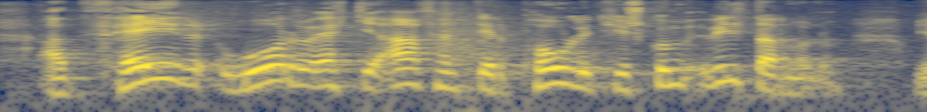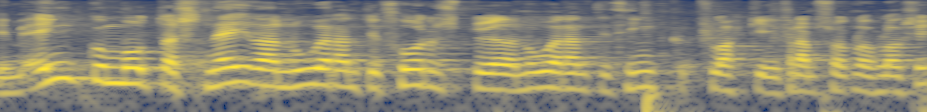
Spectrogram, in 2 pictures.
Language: Icelandic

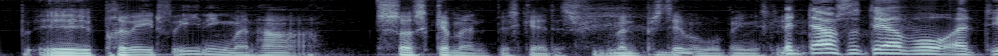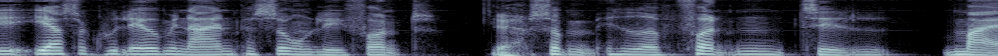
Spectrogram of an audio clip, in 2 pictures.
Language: Danish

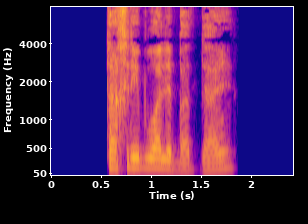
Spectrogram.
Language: Pashto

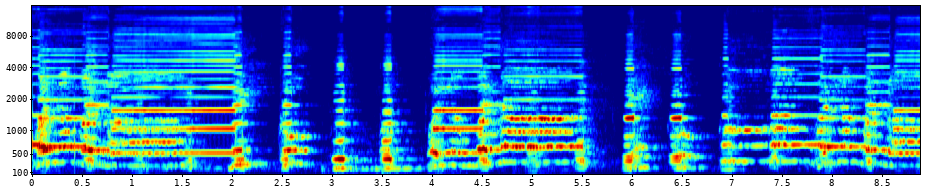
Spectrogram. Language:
Greek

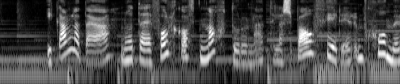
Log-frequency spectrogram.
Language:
Icelandic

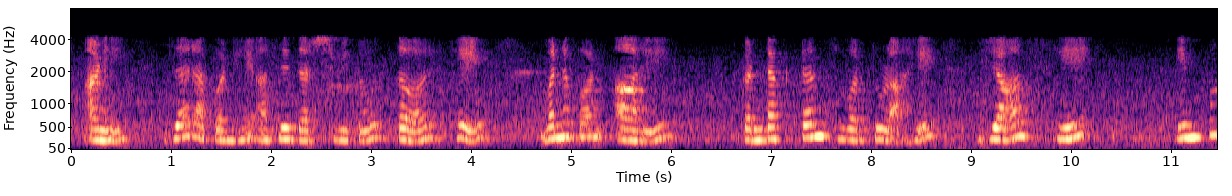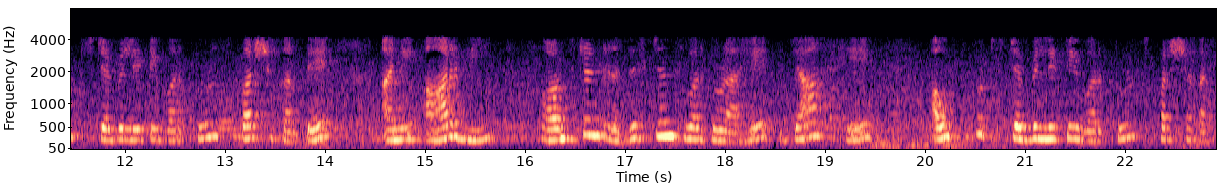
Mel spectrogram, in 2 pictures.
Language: Marathi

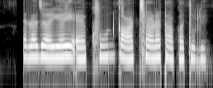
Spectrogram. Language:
Bangla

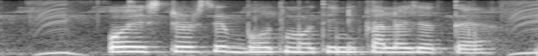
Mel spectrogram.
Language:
Hindi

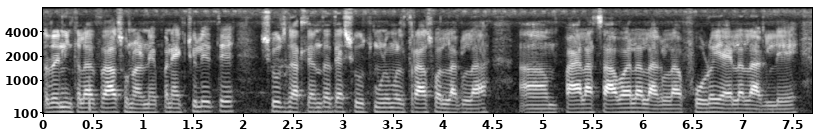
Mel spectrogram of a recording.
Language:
Marathi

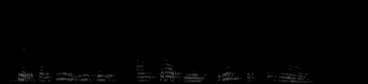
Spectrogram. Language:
Russian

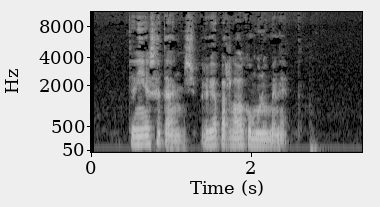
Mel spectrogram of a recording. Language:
Catalan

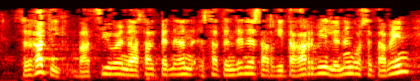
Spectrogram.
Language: Basque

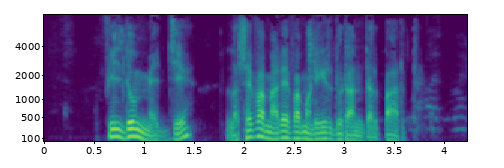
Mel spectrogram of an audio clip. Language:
Catalan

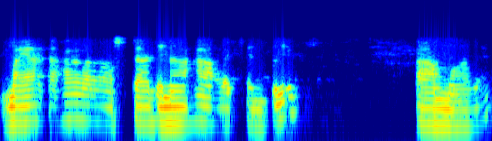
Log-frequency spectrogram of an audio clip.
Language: Sanskrit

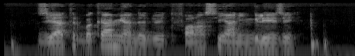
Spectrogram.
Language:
Central Kurdish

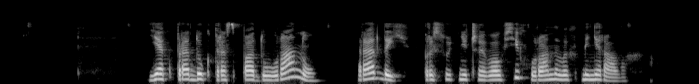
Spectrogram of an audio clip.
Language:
Belarusian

